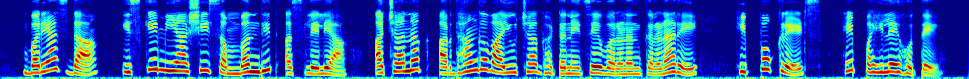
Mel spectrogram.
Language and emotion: Marathi, neutral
